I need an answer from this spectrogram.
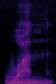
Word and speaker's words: won: Por ejemplo, she won a car. Recuerda que win en pasado, muy fácil en presente, en pasado se pronuncia exactamente igual que el número uno.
